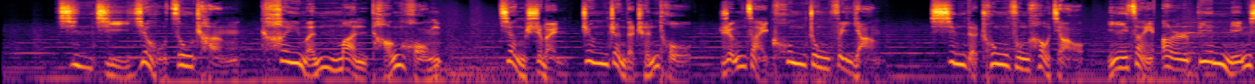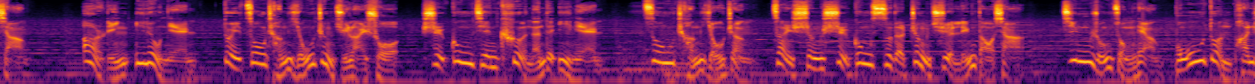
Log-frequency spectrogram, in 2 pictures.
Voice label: 宣传片, 企业, 邮政局, 大气

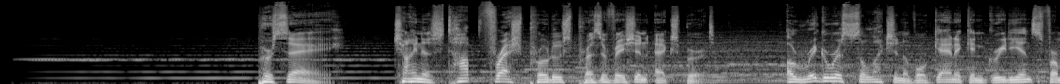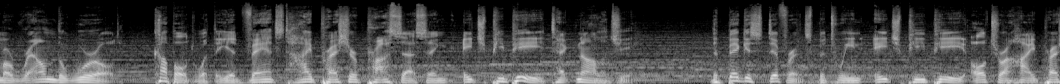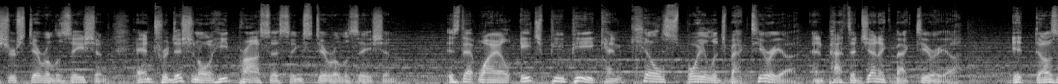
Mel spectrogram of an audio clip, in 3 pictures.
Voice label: 外籍男英 外语 美式英语 沉稳

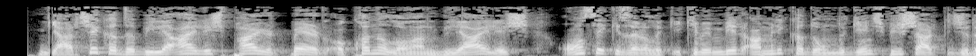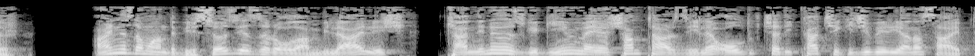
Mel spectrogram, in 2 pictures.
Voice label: 土耳其语男, 稳重; 外语; 小语种

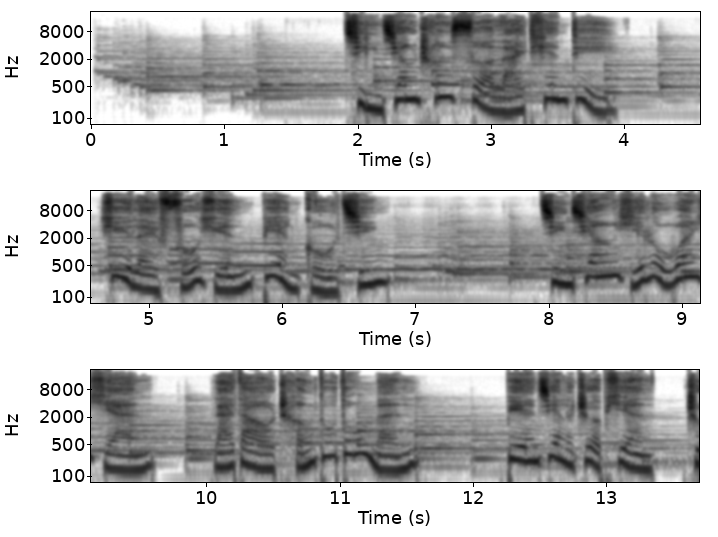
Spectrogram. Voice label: 宣传片 旅游 抒情, 女; 锦江春色来天地

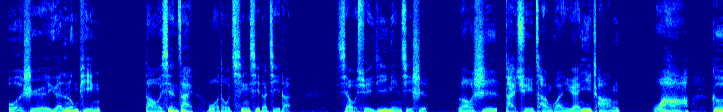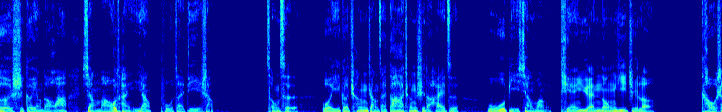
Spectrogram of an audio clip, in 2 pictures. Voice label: 男国 动画 老人; 袁隆平

